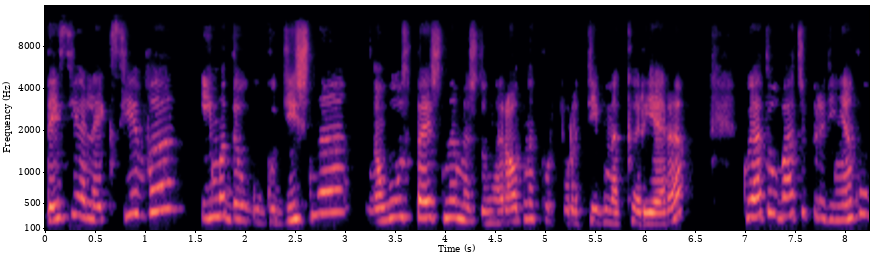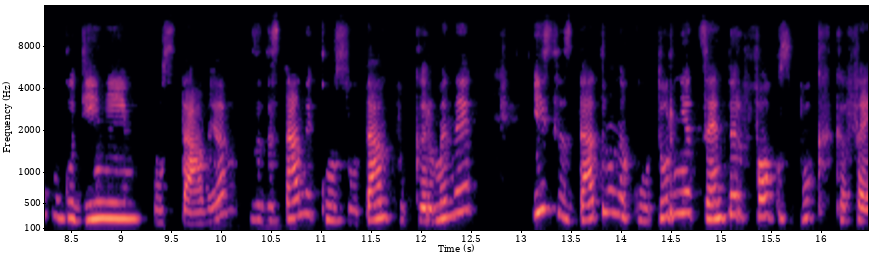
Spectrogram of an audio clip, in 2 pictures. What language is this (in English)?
Bulgarian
